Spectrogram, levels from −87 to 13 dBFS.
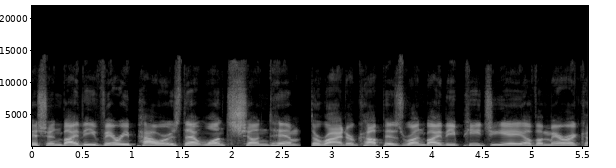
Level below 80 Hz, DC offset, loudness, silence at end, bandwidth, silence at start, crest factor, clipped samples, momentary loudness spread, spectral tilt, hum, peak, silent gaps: -44 dBFS; under 0.1%; -23 LUFS; 0 s; 14 kHz; 0 s; 16 dB; under 0.1%; 3 LU; -5 dB/octave; none; -8 dBFS; 2.69-2.80 s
